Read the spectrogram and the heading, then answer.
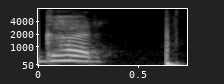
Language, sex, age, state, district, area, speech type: Urdu, female, 18-30, Uttar Pradesh, Aligarh, urban, read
